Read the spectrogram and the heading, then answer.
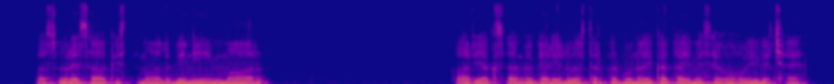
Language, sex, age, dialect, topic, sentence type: Maithili, male, 18-24, Eastern / Thethi, agriculture, statement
